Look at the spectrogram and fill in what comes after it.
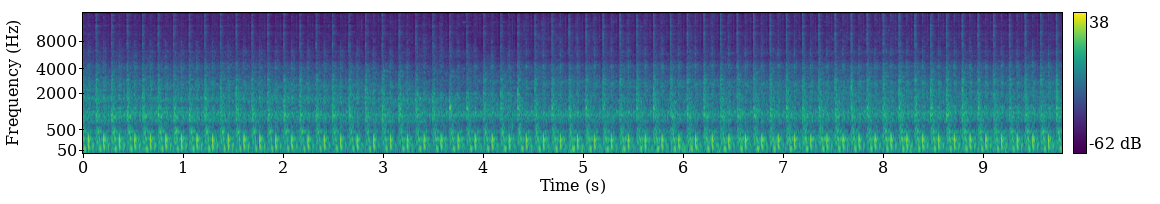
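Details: ET110 single-cylinder diesel after teardown and rebuild with reground crankshaft, first idle then normal running; steady, even beat about three firings a second, no knocks or misses; white smoke on acceleration gone, engine healthy.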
